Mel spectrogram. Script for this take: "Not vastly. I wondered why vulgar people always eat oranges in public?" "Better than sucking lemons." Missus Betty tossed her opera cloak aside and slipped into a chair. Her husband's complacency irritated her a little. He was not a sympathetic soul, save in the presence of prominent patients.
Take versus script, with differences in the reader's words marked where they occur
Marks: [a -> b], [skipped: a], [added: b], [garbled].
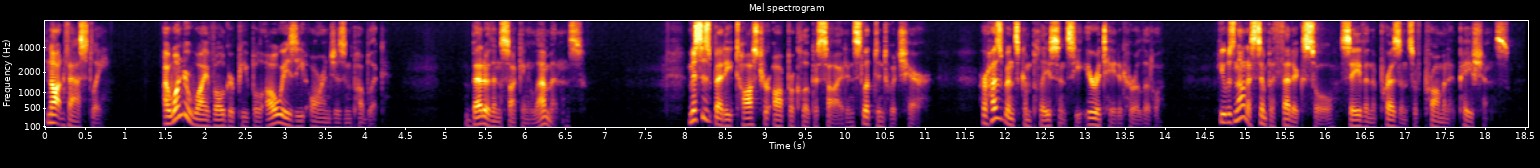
"Not vastly. I [wondered -> wonder] why vulgar people always eat oranges in public?" "Better than sucking lemons." Missus Betty tossed her opera cloak aside and slipped into a chair. Her husband's complacency irritated her a little. He was not a sympathetic soul, save in the presence of prominent patients.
